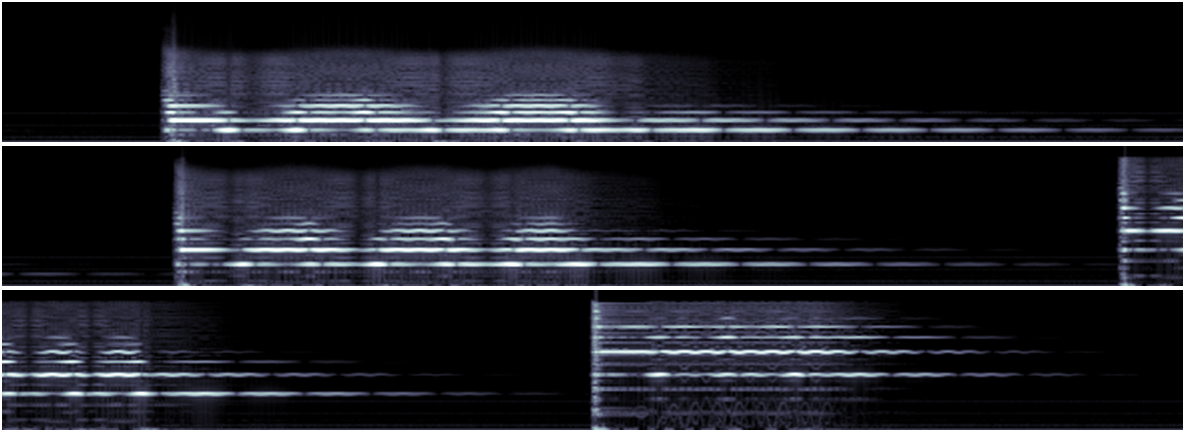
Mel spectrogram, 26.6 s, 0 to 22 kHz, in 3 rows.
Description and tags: DX5 Peter Pan
Gathered from my Yamaha DX 5
dx5, fm, mono, synth, yamaga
